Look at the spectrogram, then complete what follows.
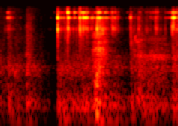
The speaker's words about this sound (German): Ein Glöckchen. Aber das ist. Warte, also sei, mal bitte, sei mal bitte still. Hört man das? Also ich finde es unfassbar niedlich, weil dieses Glöckchen ist, glaube ich, ungefähr das, was so ein Lind-Schokohase um den Hals hat.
